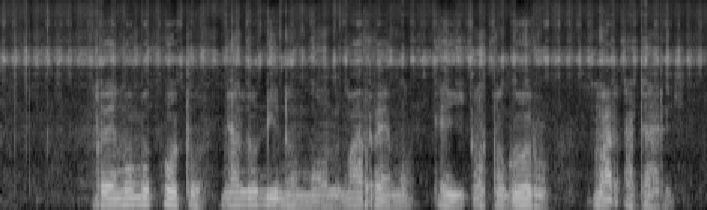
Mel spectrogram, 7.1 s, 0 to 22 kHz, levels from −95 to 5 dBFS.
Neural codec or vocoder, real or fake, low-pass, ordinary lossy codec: codec, 44.1 kHz, 3.4 kbps, Pupu-Codec; fake; none; none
